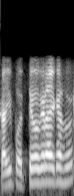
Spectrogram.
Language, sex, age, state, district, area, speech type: Marathi, male, 45-60, Maharashtra, Yavatmal, rural, conversation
